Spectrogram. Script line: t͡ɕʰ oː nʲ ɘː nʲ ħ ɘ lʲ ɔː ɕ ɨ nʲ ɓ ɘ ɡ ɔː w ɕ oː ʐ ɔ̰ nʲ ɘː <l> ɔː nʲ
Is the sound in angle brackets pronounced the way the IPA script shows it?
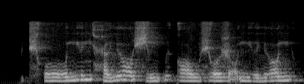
no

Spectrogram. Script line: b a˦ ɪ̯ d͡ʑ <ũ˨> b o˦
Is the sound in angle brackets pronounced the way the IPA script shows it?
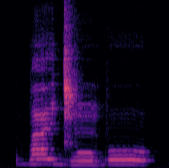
yes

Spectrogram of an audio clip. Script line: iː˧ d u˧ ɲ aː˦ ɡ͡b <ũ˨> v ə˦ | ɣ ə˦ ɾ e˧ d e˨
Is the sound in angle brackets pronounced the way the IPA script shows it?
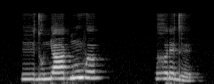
no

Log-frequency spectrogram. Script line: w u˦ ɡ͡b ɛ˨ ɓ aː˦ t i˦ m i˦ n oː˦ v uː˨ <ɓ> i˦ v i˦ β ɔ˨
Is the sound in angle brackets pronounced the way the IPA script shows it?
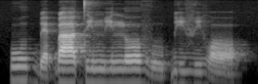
yes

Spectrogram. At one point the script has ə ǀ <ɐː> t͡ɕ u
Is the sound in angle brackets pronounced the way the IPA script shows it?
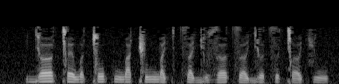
yes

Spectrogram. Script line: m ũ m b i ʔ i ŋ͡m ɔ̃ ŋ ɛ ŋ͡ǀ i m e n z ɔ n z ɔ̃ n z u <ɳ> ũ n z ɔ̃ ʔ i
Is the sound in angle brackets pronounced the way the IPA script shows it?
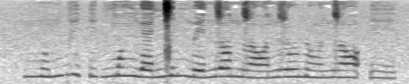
yes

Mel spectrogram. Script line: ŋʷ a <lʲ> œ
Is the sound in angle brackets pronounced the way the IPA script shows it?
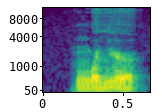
yes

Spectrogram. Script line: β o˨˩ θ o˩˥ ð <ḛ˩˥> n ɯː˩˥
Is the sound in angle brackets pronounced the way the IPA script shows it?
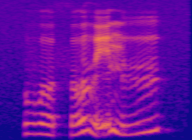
yes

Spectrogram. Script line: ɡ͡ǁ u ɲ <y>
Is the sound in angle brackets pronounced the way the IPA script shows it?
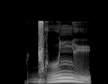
yes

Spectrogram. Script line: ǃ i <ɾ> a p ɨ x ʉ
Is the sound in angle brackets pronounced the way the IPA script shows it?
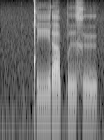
yes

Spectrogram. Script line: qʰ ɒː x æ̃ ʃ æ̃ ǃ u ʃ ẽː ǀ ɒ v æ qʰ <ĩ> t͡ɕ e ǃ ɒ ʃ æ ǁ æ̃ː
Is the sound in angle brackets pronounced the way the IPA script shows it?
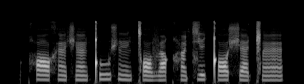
no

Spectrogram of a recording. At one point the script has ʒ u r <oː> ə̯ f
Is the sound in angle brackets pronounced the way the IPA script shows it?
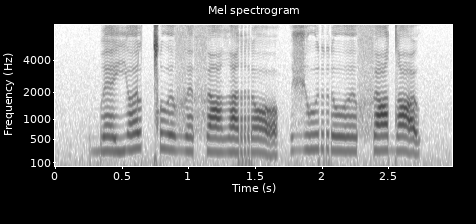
yes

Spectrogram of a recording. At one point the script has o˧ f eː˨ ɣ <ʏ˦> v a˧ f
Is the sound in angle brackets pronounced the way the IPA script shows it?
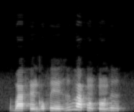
no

